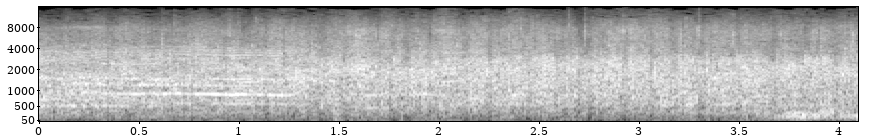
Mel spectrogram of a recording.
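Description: Theatre audience applauding steadily, with a brief high tone standing out above the clapping about half a second in.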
